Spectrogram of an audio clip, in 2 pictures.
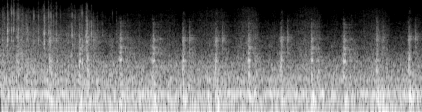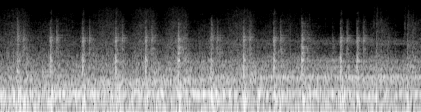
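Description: Metal rungs clank rhythmically as someone climbs a ladder.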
